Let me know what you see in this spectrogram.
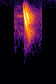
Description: tandem chases audible

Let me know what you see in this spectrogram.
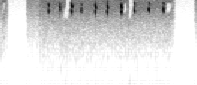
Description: echolocation calls audible

